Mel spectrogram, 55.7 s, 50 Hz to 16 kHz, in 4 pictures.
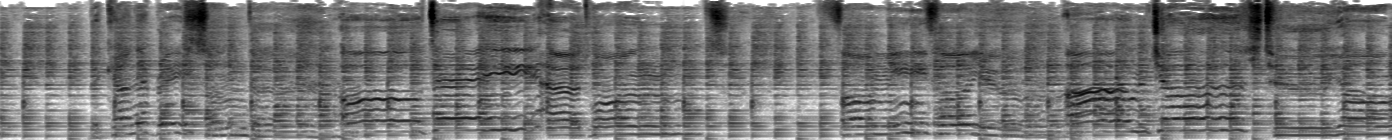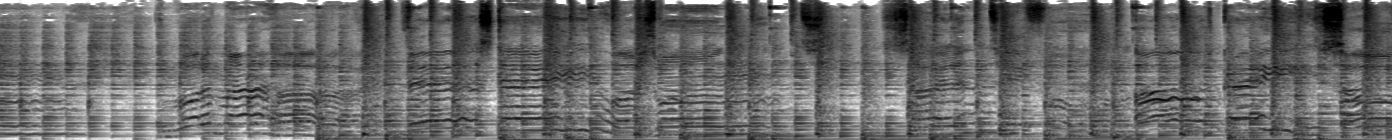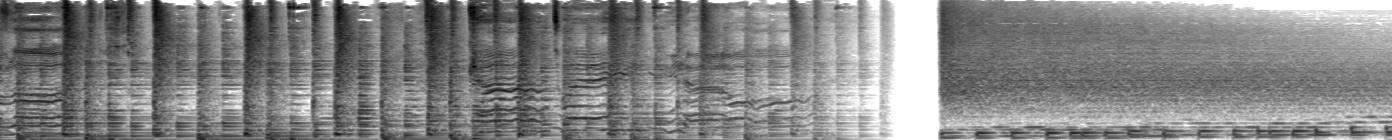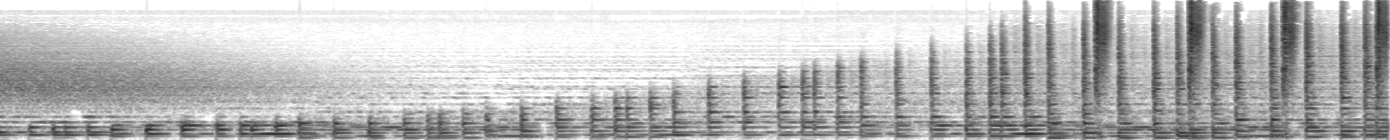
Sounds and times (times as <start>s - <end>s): Independent music: 0.0s - 36.7s, 37.3s - 55.6s.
